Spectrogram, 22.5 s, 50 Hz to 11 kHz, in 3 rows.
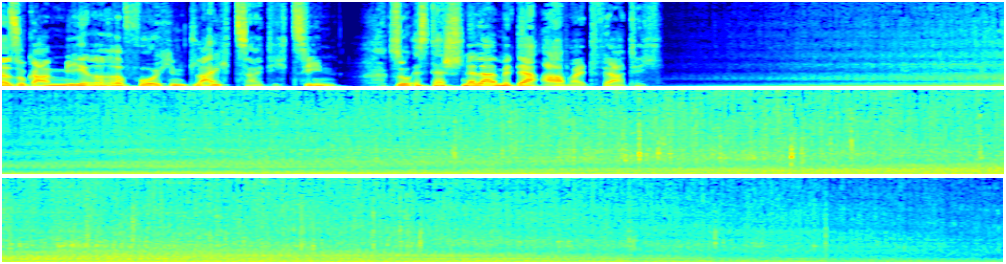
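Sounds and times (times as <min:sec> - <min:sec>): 
speech: 0:00.0 - 0:05.0
tractor engine running: 0:05.0 - 0:22.5.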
